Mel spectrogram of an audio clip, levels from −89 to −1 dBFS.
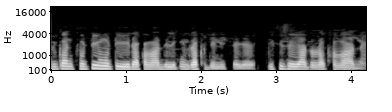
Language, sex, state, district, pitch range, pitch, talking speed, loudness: Hindi, male, Uttar Pradesh, Gorakhpur, 130-155 Hz, 140 Hz, 215 wpm, -16 LUFS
